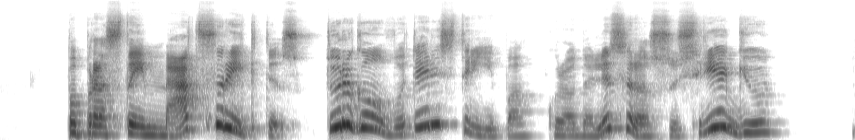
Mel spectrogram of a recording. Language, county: Lithuanian, Vilnius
